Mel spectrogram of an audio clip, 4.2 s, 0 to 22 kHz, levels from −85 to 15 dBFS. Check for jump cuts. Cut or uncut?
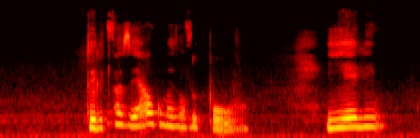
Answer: cut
